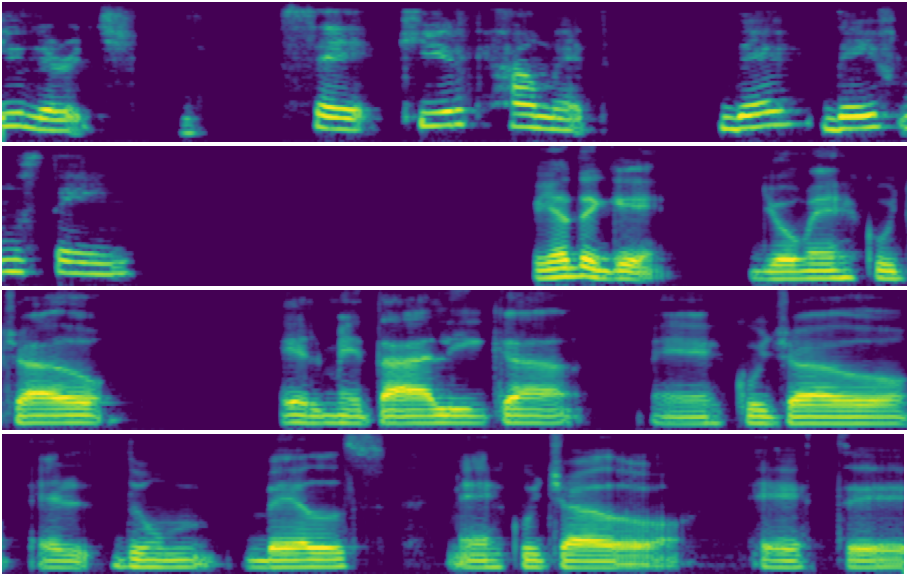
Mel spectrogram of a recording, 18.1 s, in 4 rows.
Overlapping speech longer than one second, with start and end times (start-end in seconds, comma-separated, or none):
none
